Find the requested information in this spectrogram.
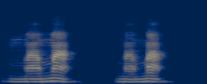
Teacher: el bilabial nasal M, que es el que usamos para decir mamá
